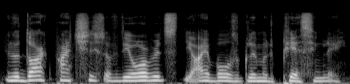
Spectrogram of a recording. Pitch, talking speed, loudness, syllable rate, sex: 165 Hz, 190 wpm, -17 LUFS, 5.3 syllables/s, male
